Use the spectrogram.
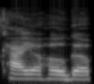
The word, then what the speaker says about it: Cuyahoga: By the way, you pronounced Cuyahoga perfectly.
